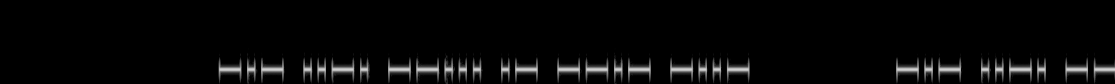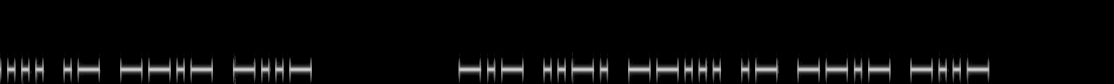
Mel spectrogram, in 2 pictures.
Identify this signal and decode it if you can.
Morse code, heard as a keyed tone, about 17 wpm, 700 Hz. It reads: KF7AQX KF7AQX KF7AQX
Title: USA Call Signs - 6 Characters - Repeated 3x - 17wpm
